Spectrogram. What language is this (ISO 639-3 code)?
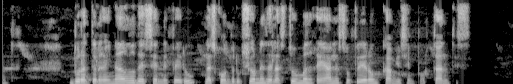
spa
